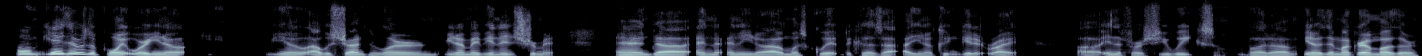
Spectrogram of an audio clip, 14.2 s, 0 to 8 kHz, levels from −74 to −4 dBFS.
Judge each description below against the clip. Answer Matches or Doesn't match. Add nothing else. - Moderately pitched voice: Doesn't match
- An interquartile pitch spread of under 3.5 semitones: Matches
